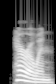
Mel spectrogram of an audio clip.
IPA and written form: ˈheroʊɪn (heroine)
